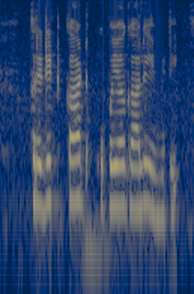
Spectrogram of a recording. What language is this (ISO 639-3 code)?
tel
